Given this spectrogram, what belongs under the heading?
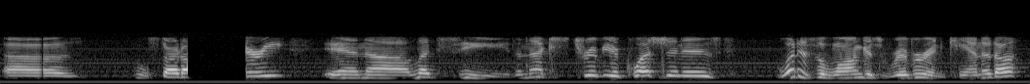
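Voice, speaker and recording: A man running a ham radio net, his slightly high voice coming through a narrow, tinny two-way radio band. Faint static and hum sit under his easygoing talk. He fills the gaps with small pauses as he welcomes callers and hands out trivia. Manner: easygoing, frequent "uh" pauses, friendly trivia quizzing. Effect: heard over two-way radio with faint static. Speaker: amateur radio net control operator.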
